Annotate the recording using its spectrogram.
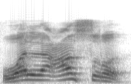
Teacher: باریک پڑھیں گے، ماشاءاللہ، اچھا یاد کیا، ماشاءاللہ۔ والعصر، ہم نے وقف کر دیا تو را ساکن، ساکن ما قبل متحرک والا قاعدہ ہو گیا، تو را کو پر پڑھیں گے، اور اگر وقف نہیں کریں گے تو پھر را کو باریک پڑھیں گے۔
